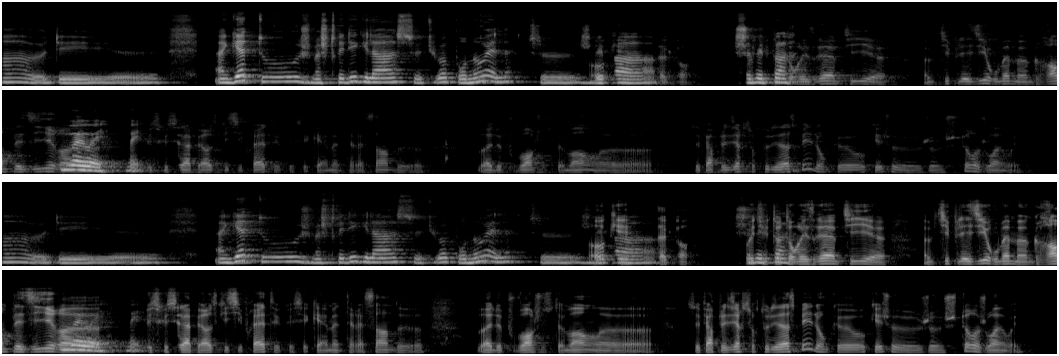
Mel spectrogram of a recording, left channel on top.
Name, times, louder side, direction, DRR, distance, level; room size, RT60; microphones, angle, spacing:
voice 1, 0.0-6.5 7.3-7.9 11.1-12.0, left 3 dB, 35° left, 14 dB, 0.5 m, -30 dB
voice 2, 5.9-6.3 6.6-6.9 7.4-11.5 12.0-17.0 17.4-20.7, right 9 dB, 80° right, 21 dB, 0.4 m, -37 dB
8.8 x 8.3 x 9.2 m, 0.74 s
head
